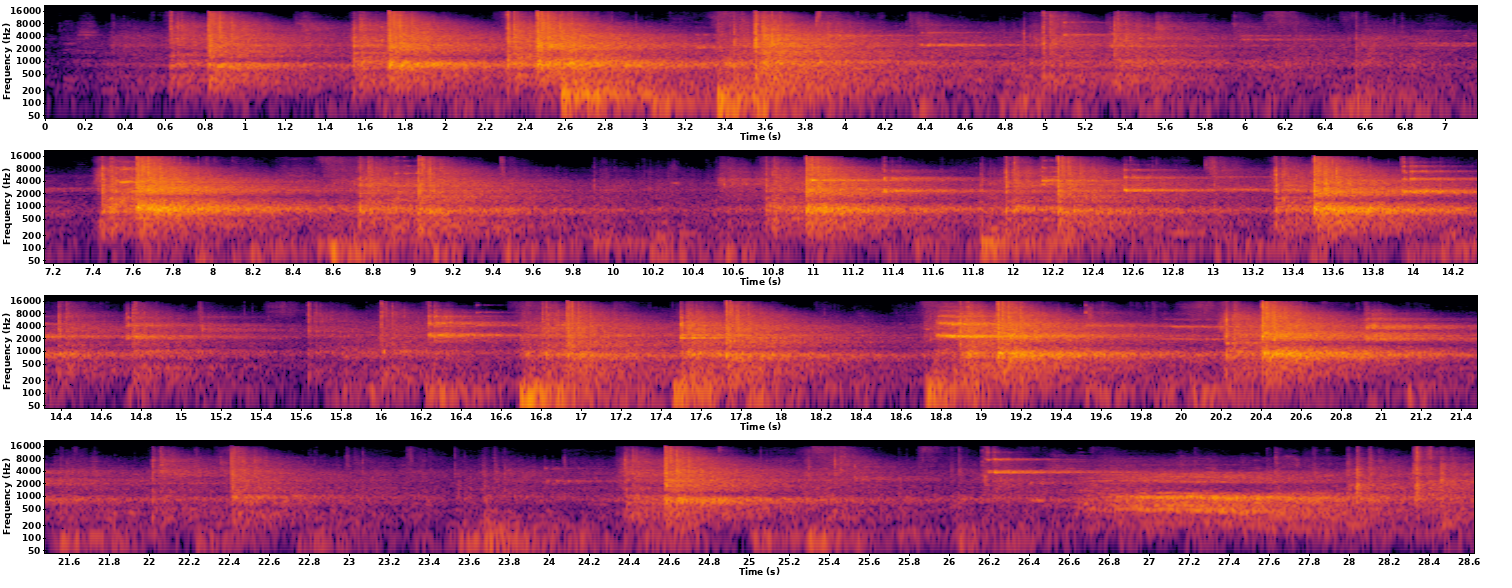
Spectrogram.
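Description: A squash ball smacks sharply off rackets and walls, echoing in a hard-walled court.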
